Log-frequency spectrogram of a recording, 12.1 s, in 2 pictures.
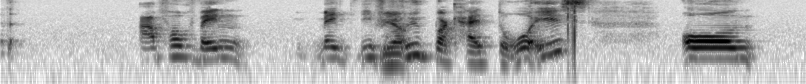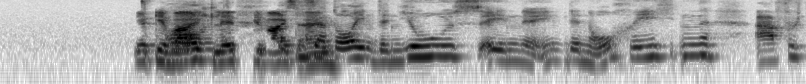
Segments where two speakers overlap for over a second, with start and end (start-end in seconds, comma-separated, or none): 7.3-8.6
